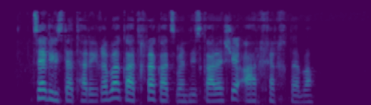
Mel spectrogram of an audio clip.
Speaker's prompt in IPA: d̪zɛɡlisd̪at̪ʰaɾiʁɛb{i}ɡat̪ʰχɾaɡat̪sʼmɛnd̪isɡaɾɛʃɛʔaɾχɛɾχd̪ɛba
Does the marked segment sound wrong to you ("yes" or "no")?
yes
